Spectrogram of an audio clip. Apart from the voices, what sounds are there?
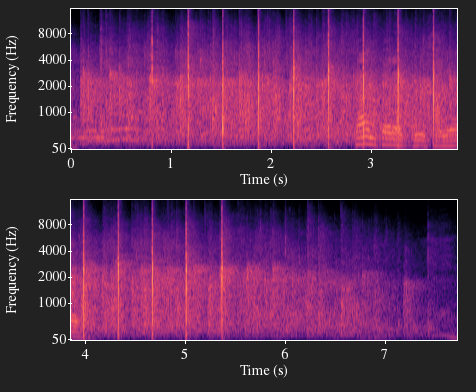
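applause for the King of Kings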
